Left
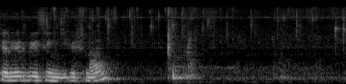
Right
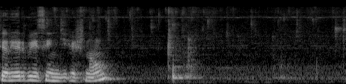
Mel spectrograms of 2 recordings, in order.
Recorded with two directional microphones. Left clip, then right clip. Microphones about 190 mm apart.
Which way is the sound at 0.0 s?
45° right (ahead or behind).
